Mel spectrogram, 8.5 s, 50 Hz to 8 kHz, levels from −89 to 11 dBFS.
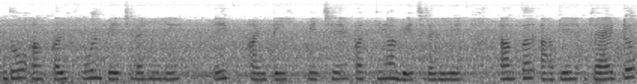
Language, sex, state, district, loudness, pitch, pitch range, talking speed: Hindi, female, Madhya Pradesh, Dhar, -16 LUFS, 230 Hz, 225-240 Hz, 120 wpm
